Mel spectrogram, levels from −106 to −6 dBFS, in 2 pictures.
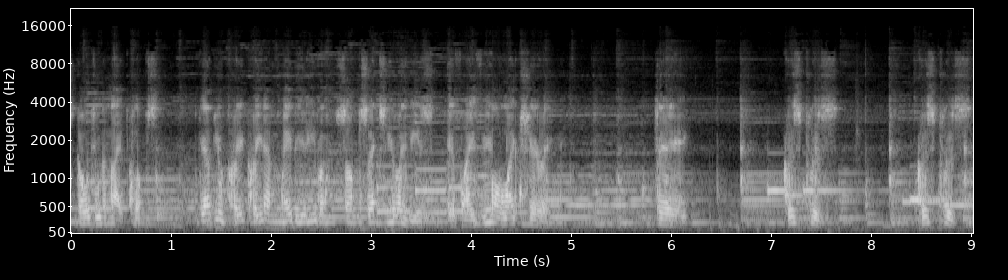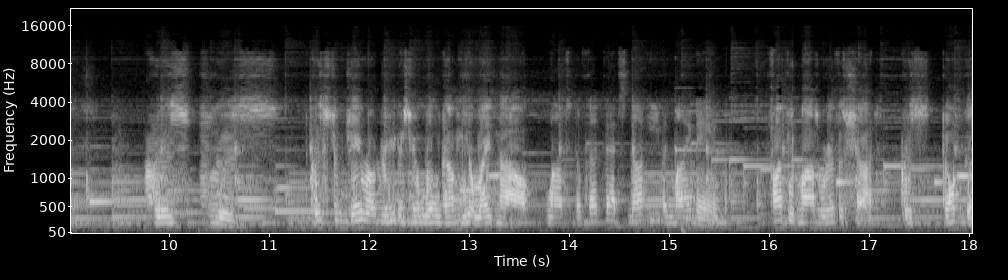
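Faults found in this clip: Nothing stood out on listening to this recording.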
